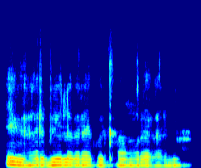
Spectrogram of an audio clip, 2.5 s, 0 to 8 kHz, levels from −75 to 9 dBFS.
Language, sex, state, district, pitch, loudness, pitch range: Hindi, male, Jharkhand, Jamtara, 150 Hz, -19 LUFS, 145-155 Hz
